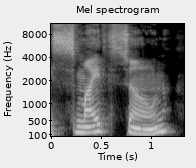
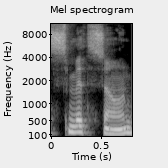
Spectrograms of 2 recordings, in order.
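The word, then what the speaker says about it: Smyth sewn: my video okay getting to the inside a SMI Zone often called Smith Zone but it's pronounced SMI zone is a basically a way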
